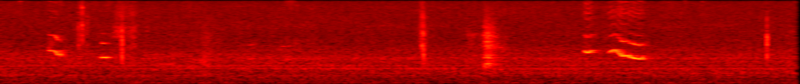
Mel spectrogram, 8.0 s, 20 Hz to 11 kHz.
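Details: A 32-day-old male long-haired Kaninchen Dachshund puppy, chocolate and tan, born June 2015 in Kagoshima, Japan, gives short, high, downward-sliding squeaky whimpers: a pair near the start and a quick cluster of three near the end, with faint clicks.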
